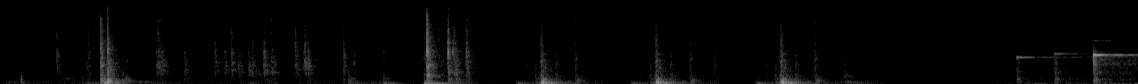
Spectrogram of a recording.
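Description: Slow footsteps: a heavy thud about every second with lighter clicks and scuffs between, five strong steps in all. They stop, and after a second of silence piano music begins near the end.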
